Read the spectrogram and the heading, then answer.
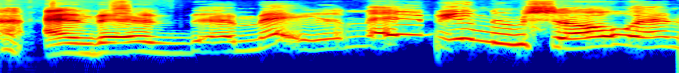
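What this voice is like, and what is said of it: Usual voice. Nothing is said of it.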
